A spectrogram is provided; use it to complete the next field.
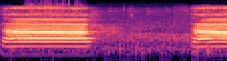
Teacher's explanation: محترم سامعین، ثا کے اندر جو عام طور پر غلطی کی جاتی ہے اس کی ادائیگی میں وہ یہ ہے کہ ثا کو سا پڑھتے ہیں، یعنی ثا کو ثا نرم حروف ہے، اس کی آواز سین سے بدل جاتی ہے تو اس کو سین پڑھتے ہیں، سا، جو کہ غلط ہے، بالکل غلط ہے۔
